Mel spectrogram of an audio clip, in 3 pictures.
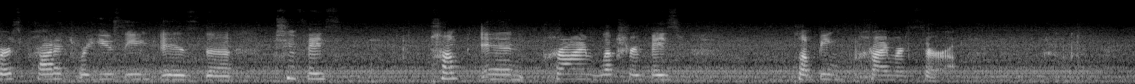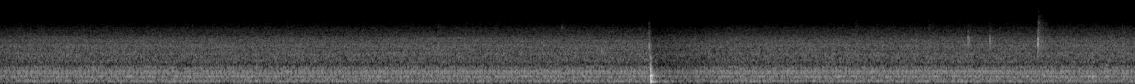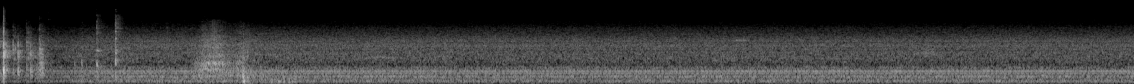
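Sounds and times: machine hum: 0.0 - 34.0.

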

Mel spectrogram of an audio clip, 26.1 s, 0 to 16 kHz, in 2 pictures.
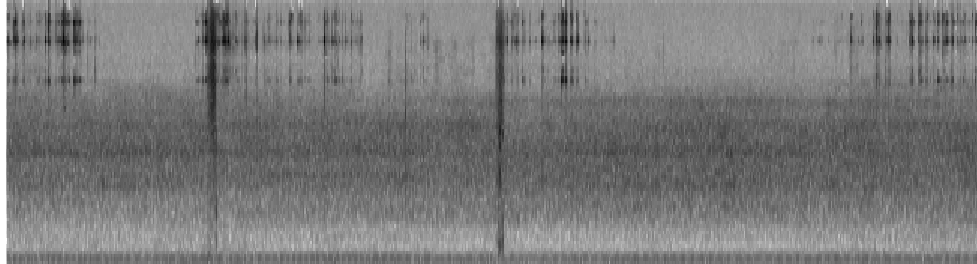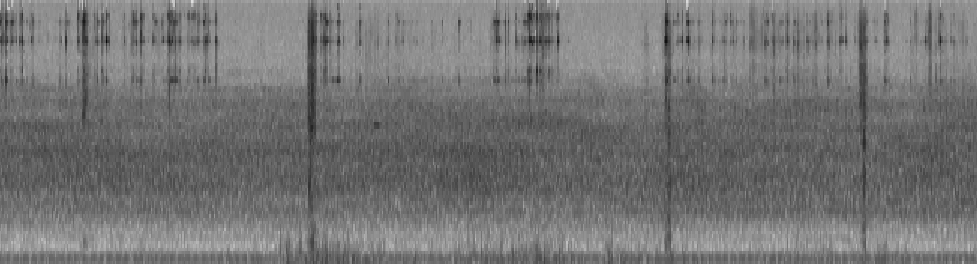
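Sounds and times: puppy snorting: 6.6 - 6.9.

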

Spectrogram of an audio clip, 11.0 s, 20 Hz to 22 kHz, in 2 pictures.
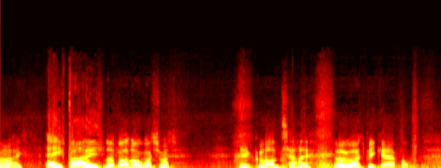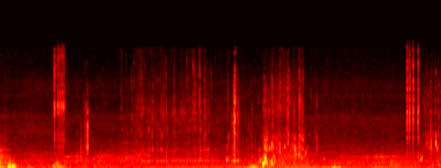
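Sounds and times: low wind rumble: 0.0 - 11.0
water lapping against boat: 7.3 - 9.5.

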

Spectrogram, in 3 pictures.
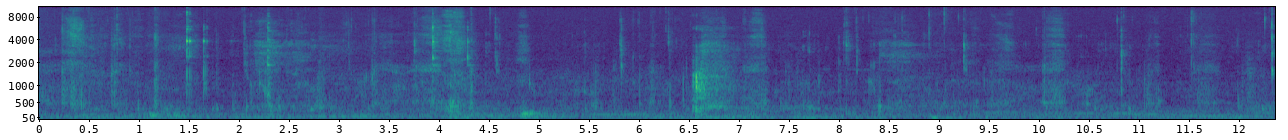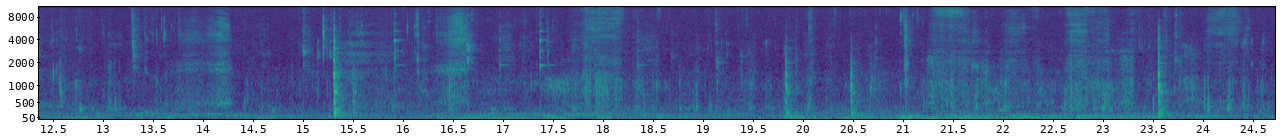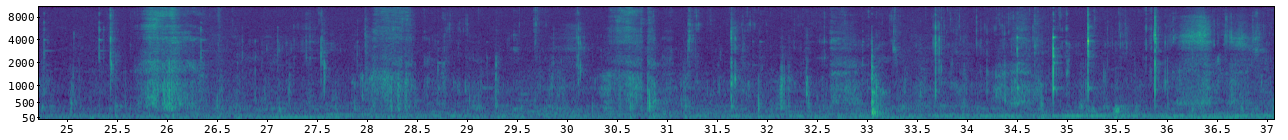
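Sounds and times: chewing: 0.2 - 37.0.

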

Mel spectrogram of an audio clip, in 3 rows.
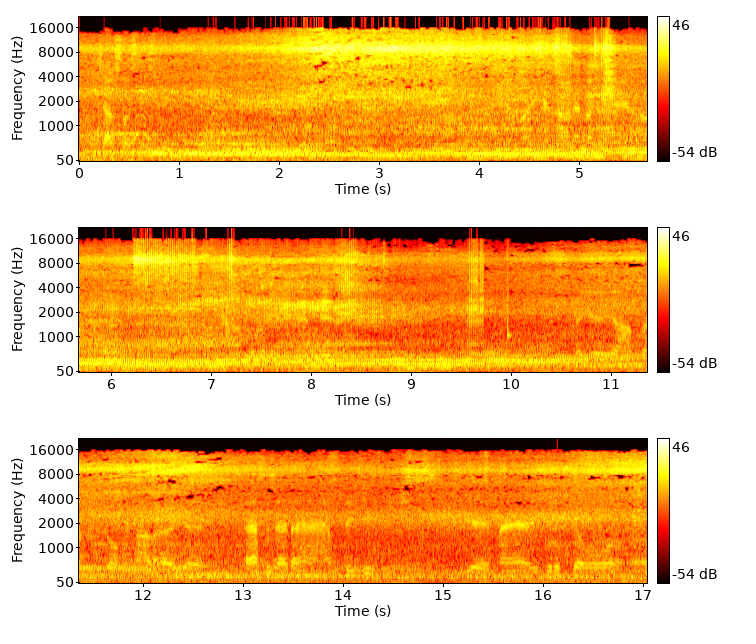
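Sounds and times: motorcycle engine running: 1.2 - 14.4.

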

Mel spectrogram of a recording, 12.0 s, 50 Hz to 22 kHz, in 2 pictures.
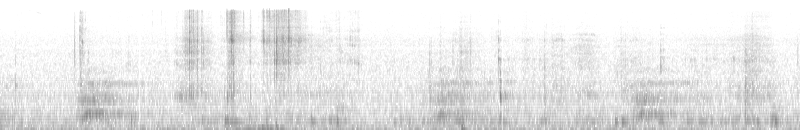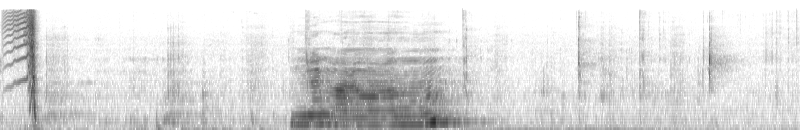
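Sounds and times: crispy shell crunching: 1.3 - 2.8, 10.4 - 12.0
quiet chewing: 1.3 - 12.0.

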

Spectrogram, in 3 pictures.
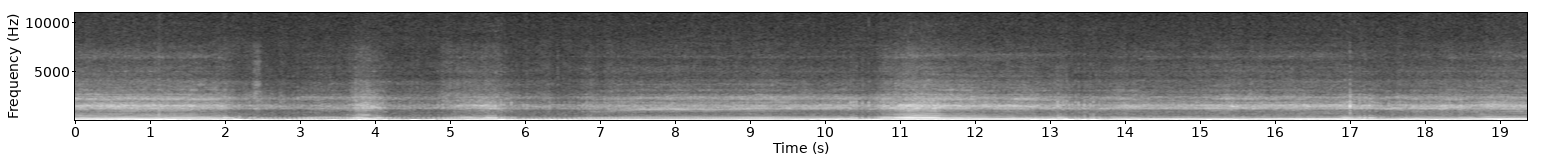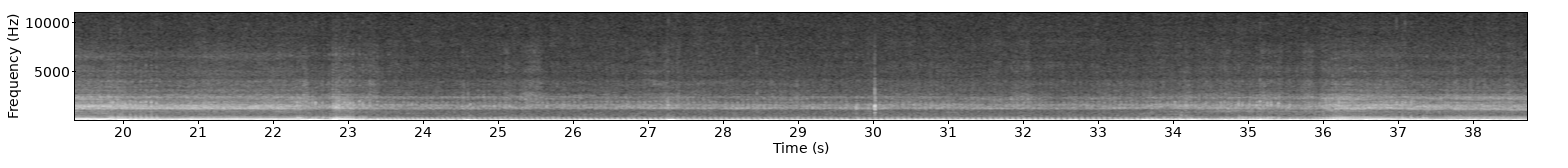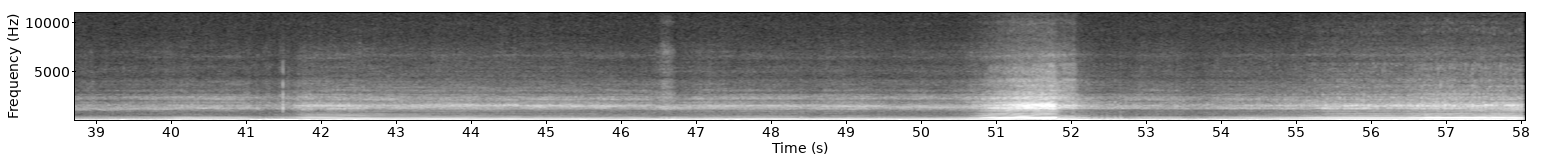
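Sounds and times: dirt bike engine revving: 3.1 - 4.3, 6.8 - 23.4, 34.8 - 49.4, 50.6 - 52.5, 55.0 - 58.0.

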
